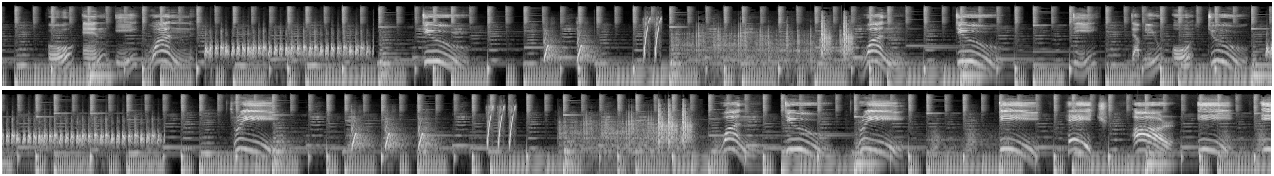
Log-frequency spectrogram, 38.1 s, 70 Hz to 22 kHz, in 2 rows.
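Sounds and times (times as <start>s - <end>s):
children's music with steady beat: 0.0s - 11.1s, 12.3s - 38.0s
ball rolling along a track: 3.0s - 5.6s, 9.8s - 12.9s, 19.0s - 21.5s, 27.4s - 29.6s
rising cartoon plops: 3.0s - 5.6s, 9.6s - 10.0s, 19.0s - 21.5s, 26.3s - 26.8s.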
